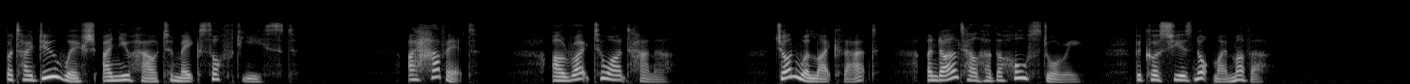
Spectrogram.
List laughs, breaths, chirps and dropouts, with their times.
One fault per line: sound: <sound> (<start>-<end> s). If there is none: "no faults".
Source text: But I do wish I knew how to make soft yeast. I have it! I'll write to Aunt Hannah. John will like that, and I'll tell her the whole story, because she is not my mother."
no faults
